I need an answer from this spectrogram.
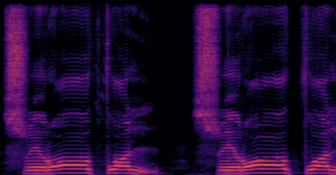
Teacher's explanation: صراط، صراط، یہاں پر دیکھیے صاد کو، را کو اور طوا کو موٹا یعنی پر پڑھنا ہے اور طوا کو لام میں ملا دینا ہے۔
